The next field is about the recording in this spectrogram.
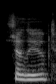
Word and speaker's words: Shalhoub: So the ones that I had, the first one is Tony Shalhoub. I feel bad. I think I'm pronouncing his last name wrong. – No, I think that's right. – Shalhoub, Tony Shalhoub from Monk.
